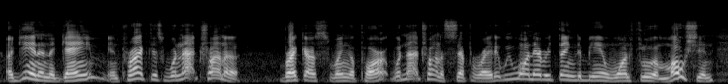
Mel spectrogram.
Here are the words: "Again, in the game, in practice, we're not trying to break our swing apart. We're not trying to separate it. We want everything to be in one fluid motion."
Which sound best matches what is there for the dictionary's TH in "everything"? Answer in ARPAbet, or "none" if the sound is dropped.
TH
